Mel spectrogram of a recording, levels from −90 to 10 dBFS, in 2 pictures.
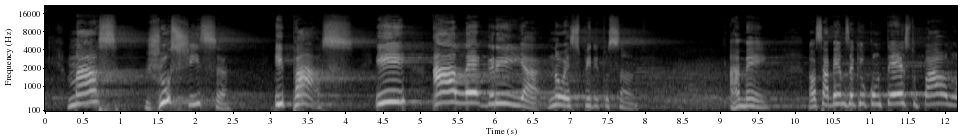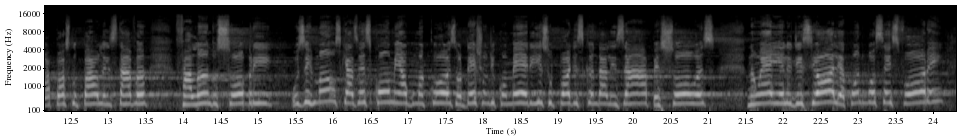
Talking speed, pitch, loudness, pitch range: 120 wpm, 350 Hz, -29 LUFS, 330-370 Hz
